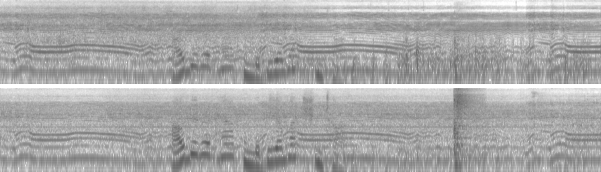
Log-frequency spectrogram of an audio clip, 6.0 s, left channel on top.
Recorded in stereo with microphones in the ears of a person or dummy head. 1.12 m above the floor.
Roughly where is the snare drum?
Right.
